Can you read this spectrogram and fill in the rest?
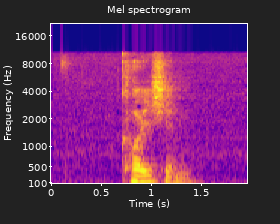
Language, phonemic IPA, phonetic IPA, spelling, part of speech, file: German, /ˈkɔʏ̯çən/, [ˈkɔʏ̯çn̩], keuchen, verb, De-keuchen.ogg
- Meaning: 1. to gasp 2. to pant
